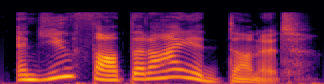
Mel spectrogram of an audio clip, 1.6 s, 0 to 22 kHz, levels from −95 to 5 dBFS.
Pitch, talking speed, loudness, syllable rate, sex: 245 Hz, 295 wpm, -17 LUFS, 5.6 syllables/s, female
